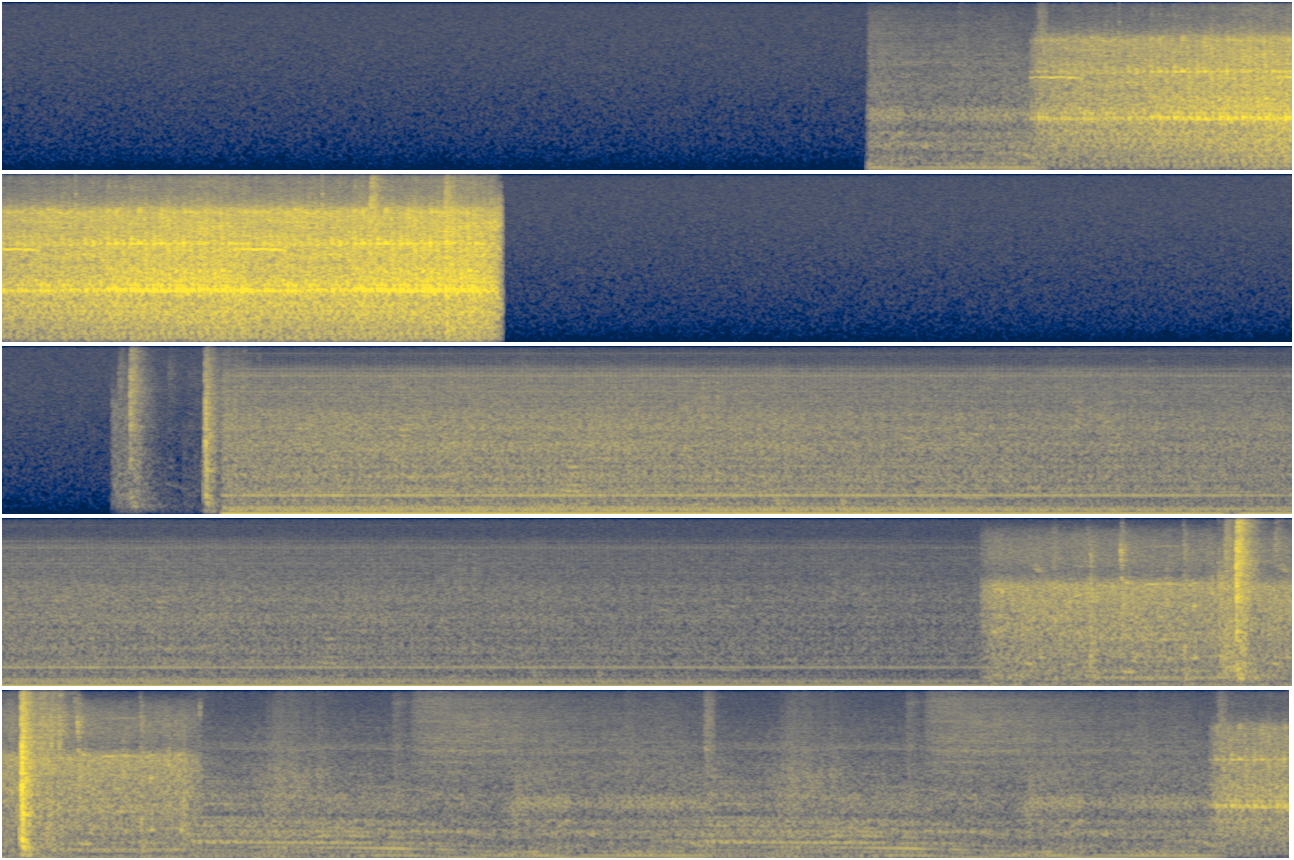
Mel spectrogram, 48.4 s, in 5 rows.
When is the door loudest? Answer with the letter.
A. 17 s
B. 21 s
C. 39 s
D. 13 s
C.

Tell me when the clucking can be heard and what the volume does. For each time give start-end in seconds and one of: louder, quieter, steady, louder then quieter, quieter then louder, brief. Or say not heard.
not heard.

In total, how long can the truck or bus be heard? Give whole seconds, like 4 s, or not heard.
34 s.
